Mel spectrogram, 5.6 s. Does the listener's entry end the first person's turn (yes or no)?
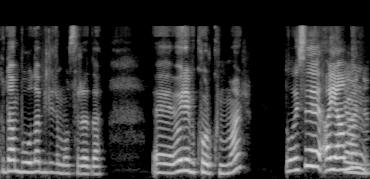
no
